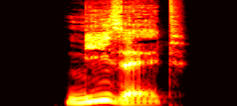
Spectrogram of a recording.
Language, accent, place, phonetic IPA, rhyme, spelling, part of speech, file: German, Germany, Berlin, [ˈniːzl̩t], -iːzl̩t, nieselt, verb, De-nieselt.ogg
- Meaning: third-person singular present of nieseln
